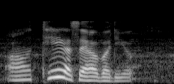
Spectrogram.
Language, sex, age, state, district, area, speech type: Assamese, female, 45-60, Assam, Jorhat, urban, spontaneous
